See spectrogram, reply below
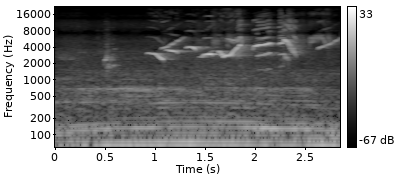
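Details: Oriental magpie-robin singing as it is about to spread its tail: clear, sweeping whistled notes, rising and falling slurs, some sharp upward flicks, delivered in quick varied phrases over a low steady hum.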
